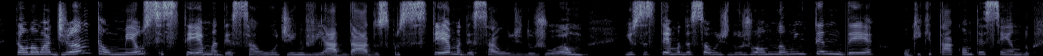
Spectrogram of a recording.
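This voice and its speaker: A woman's high-pitched, fairly slow speech in a southern Brazilian accent, with ordinary pitch variation on a very clean recording with a silent background. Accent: gaúcho. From Rio Grande do Sul, southern Brazil. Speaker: lawyer in health tech. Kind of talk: podcast interview. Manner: halting, many repetitions and fillers.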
